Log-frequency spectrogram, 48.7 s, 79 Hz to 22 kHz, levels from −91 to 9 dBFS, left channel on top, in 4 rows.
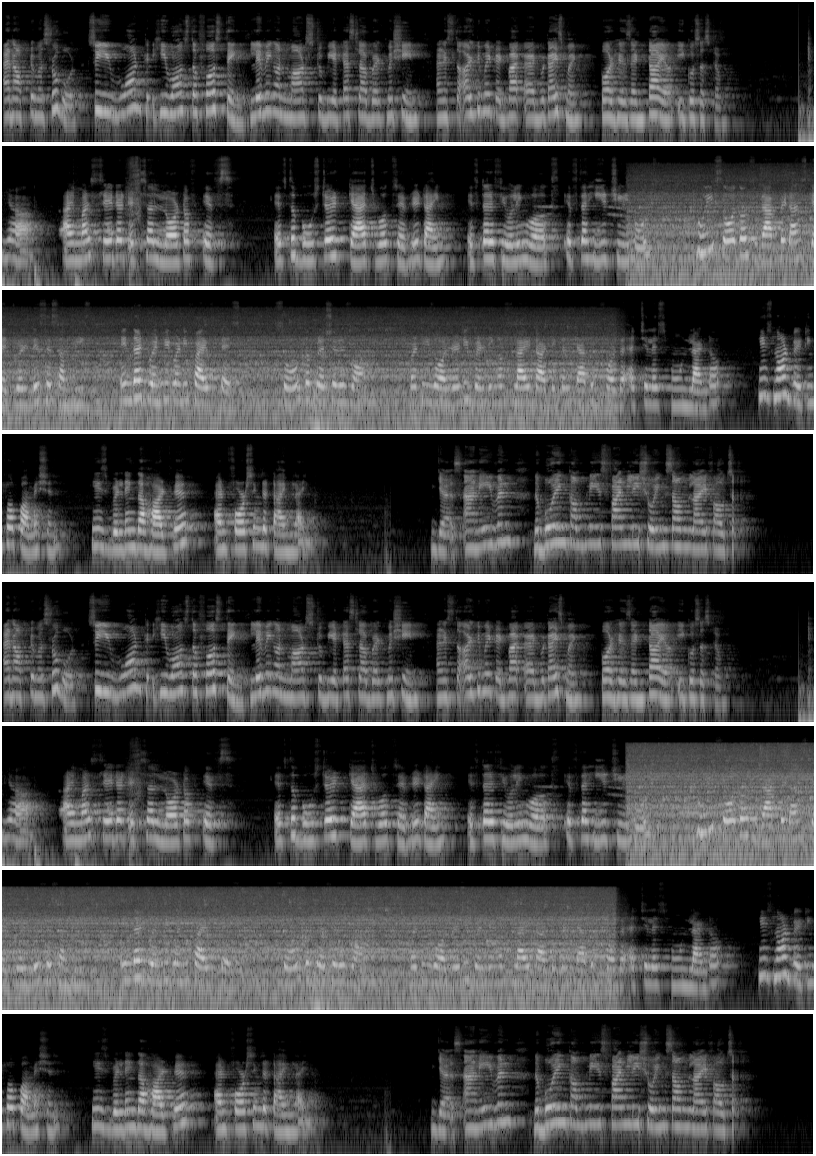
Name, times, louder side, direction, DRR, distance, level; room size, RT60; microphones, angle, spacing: voice 1, 0.0-6.2 6.5-8.7 9.0-10.9 13.0-13.1 13.7-13.9 43.0-47.5, left 1 dB, 10° left, 12 dB, 1.2 m, -31 dB
voice 2, 12.2-12.7 13.1-15.4 16.3-18.8 19.2-21.9 22.5-25.8 26.1-27.8 28.6-29.9 30.5-35.1 35.7-37.4 37.9-39.3 39.7-41.2, left 3 dB, 35° left, 14 dB, 1.5 m, -24 dB
sound 1, 21.5-33.6, right 3 dB, 85° right, 3.1 m, -31 dB
27.0 x 21.0 x 7.4 m, 0.63 s
head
